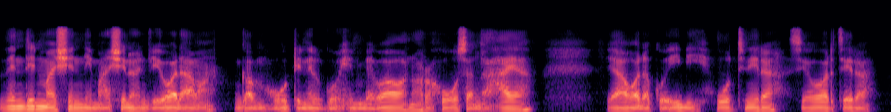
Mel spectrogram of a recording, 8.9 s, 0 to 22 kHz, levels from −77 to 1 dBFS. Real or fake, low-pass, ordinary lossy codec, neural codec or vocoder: fake; none; none; codec, 16 kHz, about 1 kbps, DyCAST, with the encoder's durations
